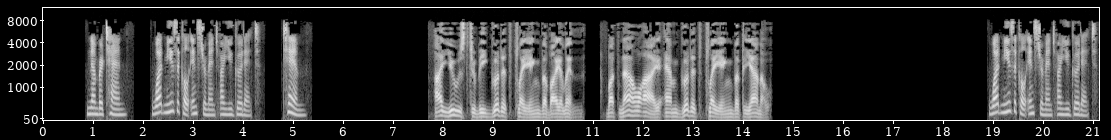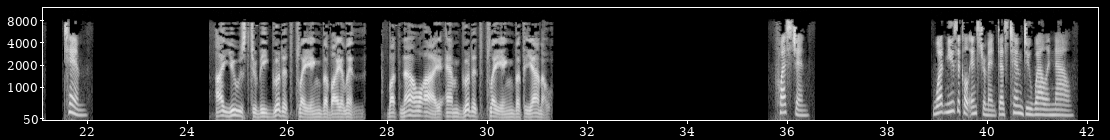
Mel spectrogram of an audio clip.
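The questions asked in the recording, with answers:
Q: What musical instrument does Tim do well in now?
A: The piano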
